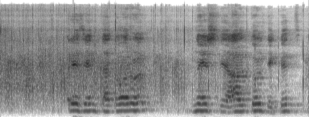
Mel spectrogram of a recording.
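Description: An elderly man speaks through a microphone and loudspeakers, echoing in a large hall.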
